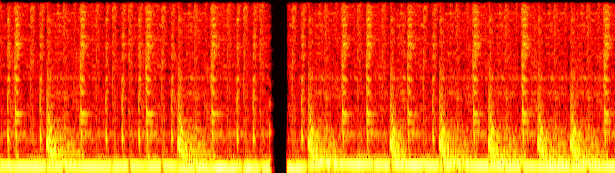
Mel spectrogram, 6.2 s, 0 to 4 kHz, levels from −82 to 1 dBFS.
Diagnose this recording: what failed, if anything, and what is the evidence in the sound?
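Network stage, 2.69 to 2.89 s: likely a long network dropout. The sound trails off as a fading buzz or hiss, then 120 ms of silence. 180 ms never returns.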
